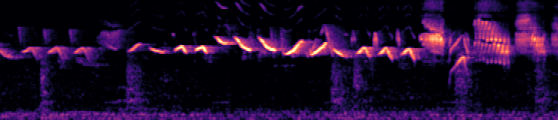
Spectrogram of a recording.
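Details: Kept bullfinch sings pulsing phrases of high, slurred whistles, each note rising and falling, roughly two to three per second, ending in scratchy, buzzy chatter.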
